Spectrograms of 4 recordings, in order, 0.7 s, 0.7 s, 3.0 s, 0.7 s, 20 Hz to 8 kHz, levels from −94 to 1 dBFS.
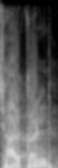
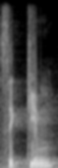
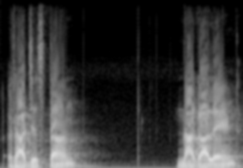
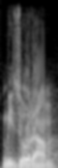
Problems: background sounds at intervals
